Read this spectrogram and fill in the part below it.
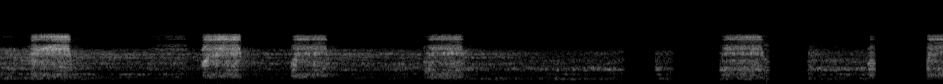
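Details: Adult owl feeding gophers to owlets at the nest on the evening of March 28, 2017; a run of about nine irregular harsh hissing screeches, loud and soft, broken by brief silent gaps near the end.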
